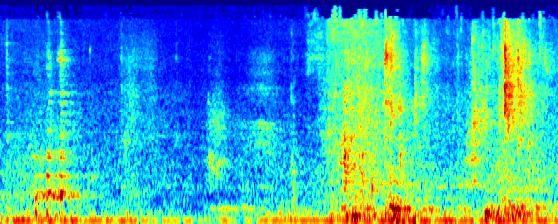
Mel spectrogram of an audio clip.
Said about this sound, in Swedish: Och du gör en bra grej här också, häller vattnet från dig när du ska hälla ut i vasken, så du inte riskerar stänk på dig.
